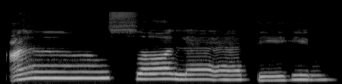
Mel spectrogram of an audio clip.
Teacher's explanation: dengungnya tebal. Jadi pangkal lidahnya sudah naik waktu bacaan baca nunnya.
